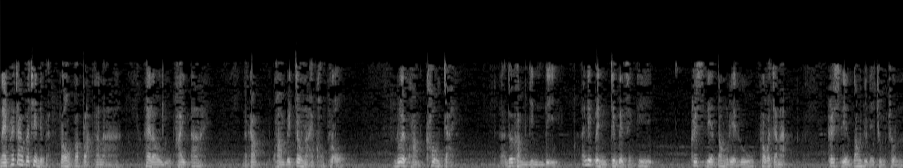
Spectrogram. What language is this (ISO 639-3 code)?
tha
